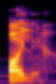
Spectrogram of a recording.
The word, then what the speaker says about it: Euler: Escreve Euler, tá? Mas fala Euler, tá bom?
